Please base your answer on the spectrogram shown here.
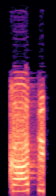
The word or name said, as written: Cate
